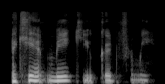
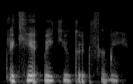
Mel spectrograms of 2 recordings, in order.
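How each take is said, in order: First: Sad admission. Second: Near tears. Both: Retold or imitated. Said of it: "And I said".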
